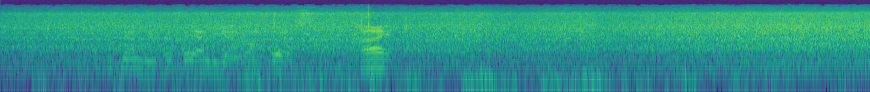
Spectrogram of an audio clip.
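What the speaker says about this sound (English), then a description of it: "River crossing." Steady rushing water at a river crossing on a long-distance coast-to-coast ride, loud and continuous with wind buffeting the microphone, while someone talks briefly over it.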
